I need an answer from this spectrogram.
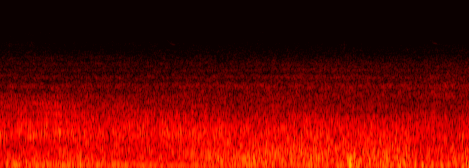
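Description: Distant diesel train running steadily, heard as a constant low rumble.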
